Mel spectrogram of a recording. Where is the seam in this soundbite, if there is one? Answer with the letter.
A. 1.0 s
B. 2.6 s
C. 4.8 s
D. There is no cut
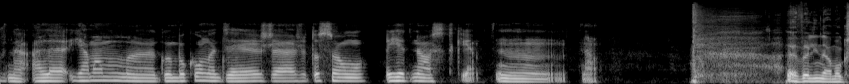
D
